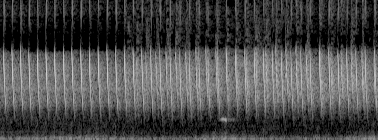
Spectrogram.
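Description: A hill prinia gives a fast, even, rolling trill of sharp, high notes, around ten per second, held steadily with no pause.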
